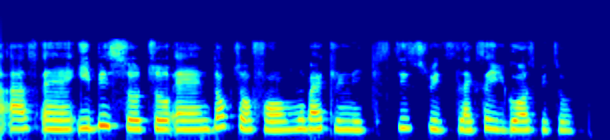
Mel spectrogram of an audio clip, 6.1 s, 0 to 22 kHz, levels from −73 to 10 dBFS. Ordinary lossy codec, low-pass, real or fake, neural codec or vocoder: Opus, 24 kbps; 7.2 kHz; real; none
